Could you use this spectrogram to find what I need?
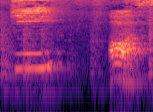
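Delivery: কিয়স split very slowly, high kee, then oss; syllable-by-syllable demonstration. Shown as a demonstration. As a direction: stretch কিয়স into two separate syllables. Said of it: "এইভাবে বলবে, দেখো".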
